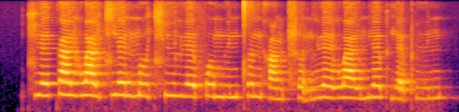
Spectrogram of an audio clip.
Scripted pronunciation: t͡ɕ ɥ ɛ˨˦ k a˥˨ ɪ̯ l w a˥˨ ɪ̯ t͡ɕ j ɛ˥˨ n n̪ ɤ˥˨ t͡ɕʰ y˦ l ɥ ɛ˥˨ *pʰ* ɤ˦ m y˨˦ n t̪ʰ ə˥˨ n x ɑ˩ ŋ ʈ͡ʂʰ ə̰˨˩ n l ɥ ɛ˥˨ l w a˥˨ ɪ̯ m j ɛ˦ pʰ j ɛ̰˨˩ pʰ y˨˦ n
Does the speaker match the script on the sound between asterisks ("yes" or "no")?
no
